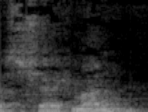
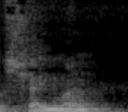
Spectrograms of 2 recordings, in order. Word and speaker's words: shaman: Se pronuncia Shaman o Shaiman.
